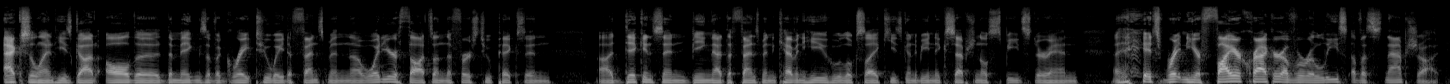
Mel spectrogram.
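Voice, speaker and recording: Man, dry close audio, very low pitch, sports co-host, casual, halting delivery. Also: steady tone, bright, forceful tone, dry recording.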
